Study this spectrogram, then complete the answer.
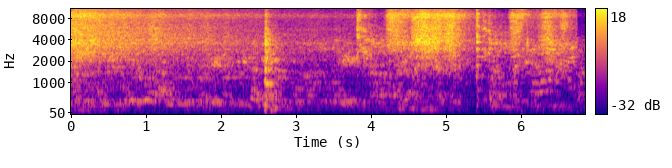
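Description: Water poured into a hot pan of cooking rupchanda and boal fish with aubergine, sizzling and hissing steadily with a few sharp clinks of a utensil against the pan, close and moderately loud.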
